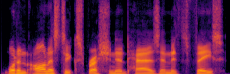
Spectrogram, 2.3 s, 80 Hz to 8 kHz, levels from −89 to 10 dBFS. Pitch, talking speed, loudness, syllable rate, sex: 135 Hz, 235 wpm, -17 LUFS, 5.6 syllables/s, male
